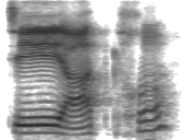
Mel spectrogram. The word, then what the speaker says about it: théâtre: Next, you should do théâtre.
